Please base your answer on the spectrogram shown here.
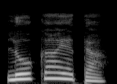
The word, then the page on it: ಲೋಕಾಯತ: kannada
